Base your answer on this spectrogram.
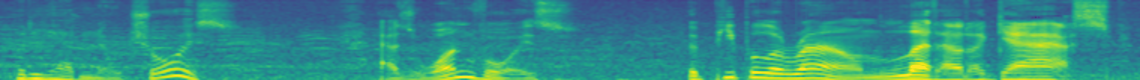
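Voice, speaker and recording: A man narrates a fantasy story from a script in a dramatic style. His medium-pitched voice rises and falls a lot, with faint noise behind it. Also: sing-song, a little slow.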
